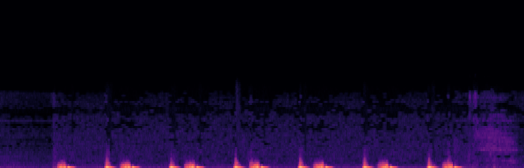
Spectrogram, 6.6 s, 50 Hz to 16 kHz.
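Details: Electronic stethoscope over the aortic area, with S1 timed to the radial pulse. Regular paired lub-dub beats at about 74 a minute with quiet gaps and no murmur. Normal heart sounds.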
